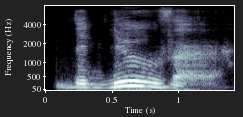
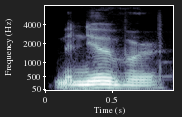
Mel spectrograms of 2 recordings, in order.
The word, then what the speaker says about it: maneuver: the one we said earlier uh menu over maneuver maneuver good so look at the IPA symbols meu maneuver maneuver that's it it's spelled in a funny way but it's pronounced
